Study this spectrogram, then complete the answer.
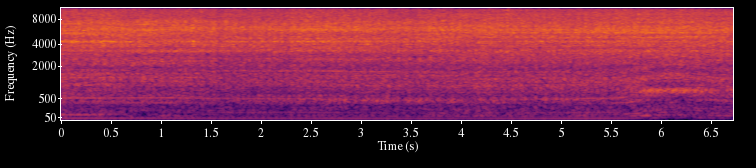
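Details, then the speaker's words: VW Golf 1.8 Turbo, 150 hp (same engine as the Audi A3), at idle. A rough, hissy clatter that fades with slight throttle and returns at idle. Source unconfirmed; the owner plans to replace the water pump, timing belt and tensioner kit. "É o mesmo motor da Audi A3 e tá com um barulho estranho."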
